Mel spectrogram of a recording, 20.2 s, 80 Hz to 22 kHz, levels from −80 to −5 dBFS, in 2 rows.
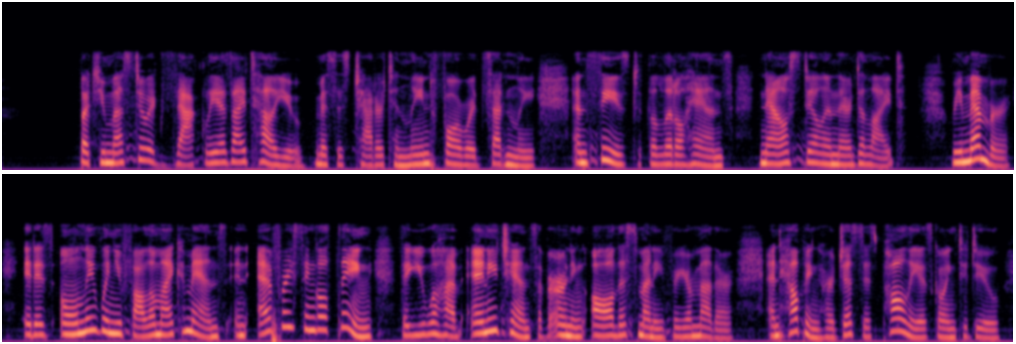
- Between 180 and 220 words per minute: Yes, average, 185 wpm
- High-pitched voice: Yes, high, 195 Hz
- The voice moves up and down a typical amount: Yes, average, 4.1 semitones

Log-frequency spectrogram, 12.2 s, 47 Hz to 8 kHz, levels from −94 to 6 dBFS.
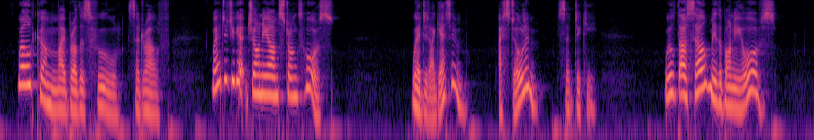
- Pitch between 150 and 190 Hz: Yes, medium, 185 Hz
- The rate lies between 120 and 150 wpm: Yes, average, 145 wpm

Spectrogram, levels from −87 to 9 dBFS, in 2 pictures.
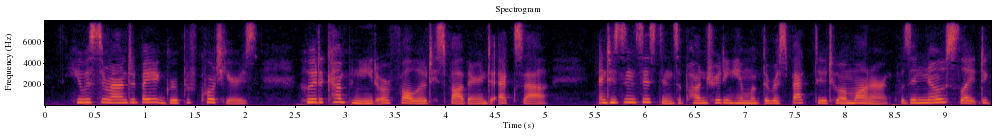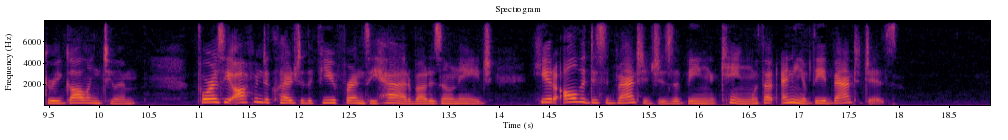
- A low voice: No, high, 245 Hz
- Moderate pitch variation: Yes, average, 4.2 semitones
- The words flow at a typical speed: No, fast, 215 wpm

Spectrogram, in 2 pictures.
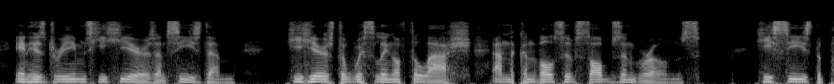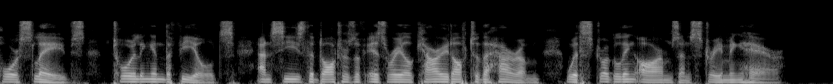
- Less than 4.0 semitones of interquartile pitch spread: Yes, average, 3.6 semitones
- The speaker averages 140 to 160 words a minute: No, average, 170 wpm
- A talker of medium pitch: No, low, 115 Hz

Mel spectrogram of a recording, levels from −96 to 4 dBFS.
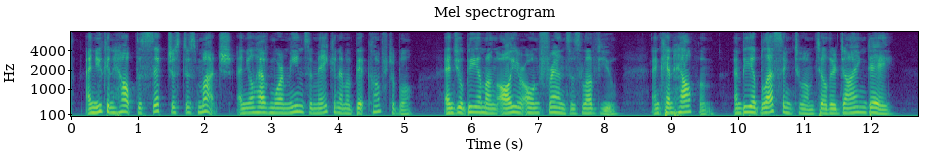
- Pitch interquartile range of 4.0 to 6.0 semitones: No, narrow, 2.6 semitones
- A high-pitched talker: No, medium, 170 Hz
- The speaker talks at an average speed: No, fast, 210 wpm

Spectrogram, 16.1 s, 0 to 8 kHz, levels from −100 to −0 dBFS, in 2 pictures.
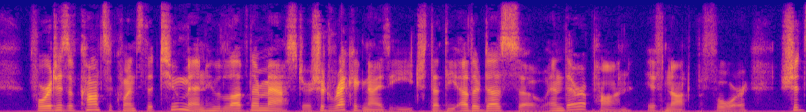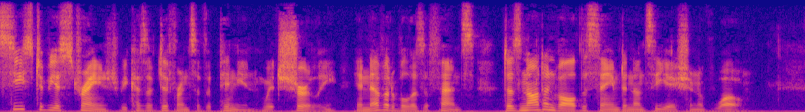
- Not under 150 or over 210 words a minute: Yes, average, 180 wpm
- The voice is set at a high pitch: No, low, 130 Hz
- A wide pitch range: Yes, wide, 6.4 semitones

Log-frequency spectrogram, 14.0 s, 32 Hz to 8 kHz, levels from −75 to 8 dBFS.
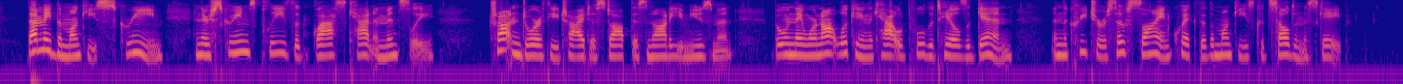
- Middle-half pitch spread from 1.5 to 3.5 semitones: Yes, narrow, 2.4 semitones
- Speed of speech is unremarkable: No, fast, 210 wpm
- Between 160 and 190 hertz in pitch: No, high, 215 Hz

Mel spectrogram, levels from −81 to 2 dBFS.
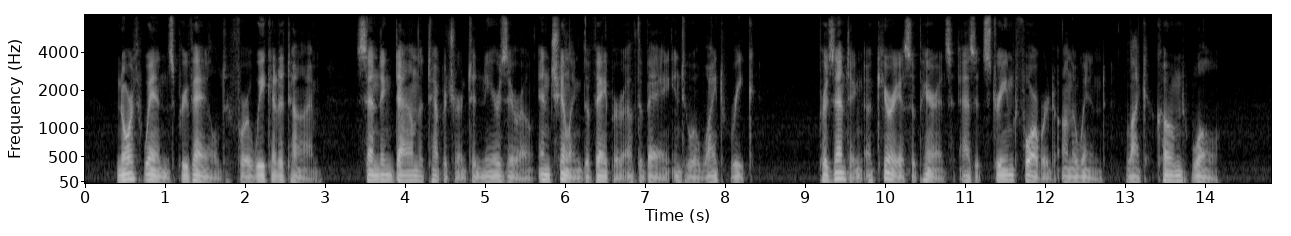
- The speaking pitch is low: Yes, very low, 75 Hz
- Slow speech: No, average, 160 wpm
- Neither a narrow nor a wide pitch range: Yes, average, 3.7 semitones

